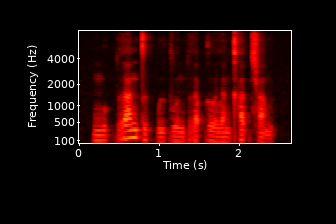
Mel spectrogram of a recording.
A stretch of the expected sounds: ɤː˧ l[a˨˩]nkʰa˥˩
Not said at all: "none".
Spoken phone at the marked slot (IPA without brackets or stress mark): a˨˩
